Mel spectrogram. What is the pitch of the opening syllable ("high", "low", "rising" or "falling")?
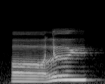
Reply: low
